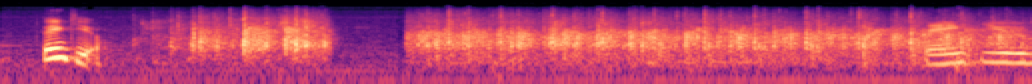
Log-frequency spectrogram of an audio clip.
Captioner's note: applause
